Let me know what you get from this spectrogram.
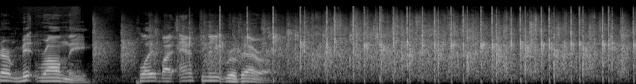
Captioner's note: audience applauding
